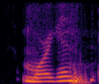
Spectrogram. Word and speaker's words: Morgan: This is Morgan speaking. How can I help you? – What did you say your name was, Gloria? – Morgan, M-O-R-G-A-N.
